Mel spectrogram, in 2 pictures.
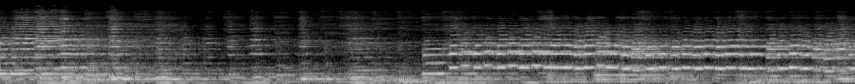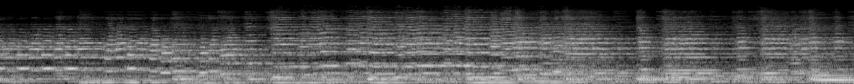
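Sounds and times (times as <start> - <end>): orchestral accompaniment: 0.0 - 17.0
trumpet playing long notes: 4.2 - 11.4.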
